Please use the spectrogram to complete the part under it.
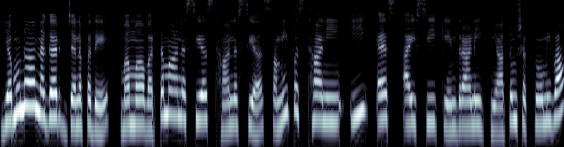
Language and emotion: Sanskrit, neutral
